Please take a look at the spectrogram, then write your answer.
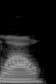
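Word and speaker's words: Lowe: That's Brandon Lau. Does he pronounce it Lau or I think Low? it's Low.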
